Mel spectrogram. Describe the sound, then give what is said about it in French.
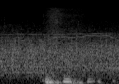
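Applause from a concert recording, a steady wash of clapping with a voice briefly over it. “Que des applaudissements. On doit reconnaître les applaudissements, là.”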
